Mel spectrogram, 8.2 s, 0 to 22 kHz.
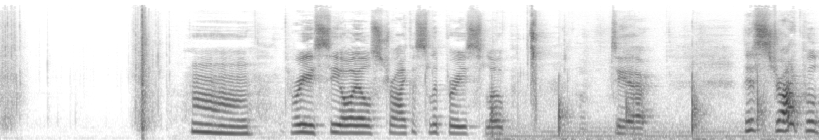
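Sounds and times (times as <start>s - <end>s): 
morning newspaper crinkling and rustling as it is shaken open: 0.0s - 1.7s
speech: 1.9s - 5.4s, 6.1s - 8.1s.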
